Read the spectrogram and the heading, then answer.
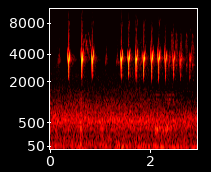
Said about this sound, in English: There's a bird right above me here.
